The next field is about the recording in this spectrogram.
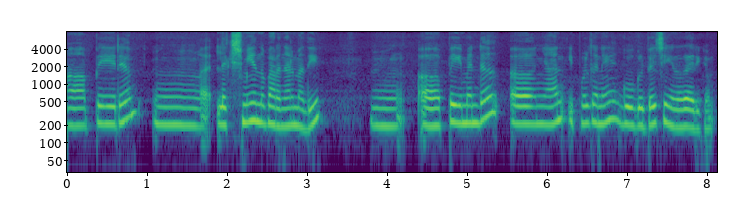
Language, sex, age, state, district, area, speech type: Malayalam, female, 18-30, Kerala, Thrissur, rural, spontaneous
